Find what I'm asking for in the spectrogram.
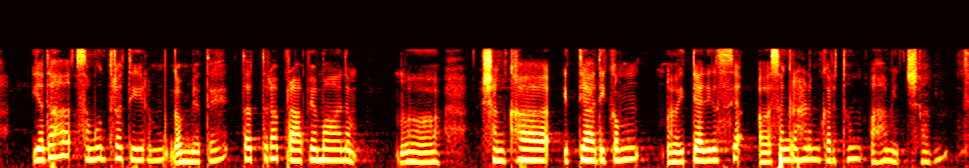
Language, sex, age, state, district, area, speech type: Sanskrit, female, 18-30, Kerala, Kasaragod, rural, spontaneous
